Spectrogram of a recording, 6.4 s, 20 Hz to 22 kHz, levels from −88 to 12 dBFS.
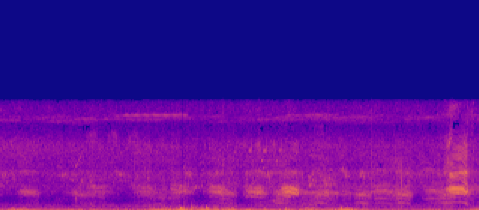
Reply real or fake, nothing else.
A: real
